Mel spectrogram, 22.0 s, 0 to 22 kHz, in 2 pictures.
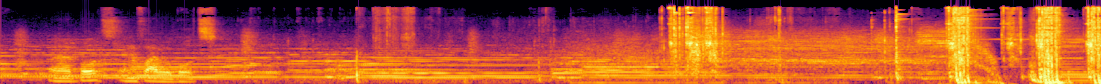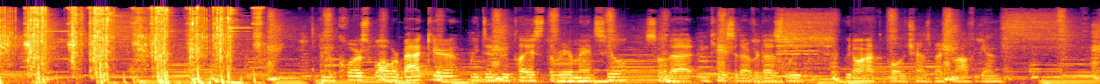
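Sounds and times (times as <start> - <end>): background music: 0.0 - 22.0
impact wrench rattling: 6.6 - 7.3, 8.8 - 13.7.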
